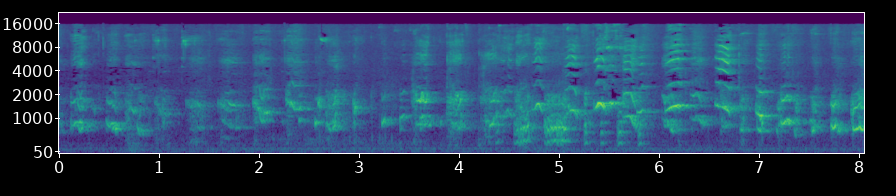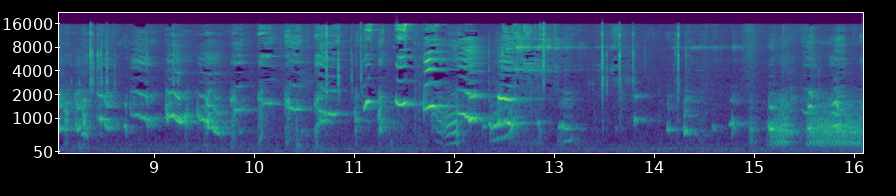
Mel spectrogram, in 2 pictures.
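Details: Four-week-old Australian Labradoodle puppies play-fighting, a dense, continuous stream of rapid squeaky yips, whines and little growls overlapping for the whole stretch, several pups vocalising at once.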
